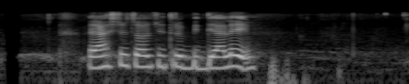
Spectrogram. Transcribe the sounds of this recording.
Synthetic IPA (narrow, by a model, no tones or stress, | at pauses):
rasʈrʌt͡sʌlt͡sit̪rʌbid̪jalʌj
